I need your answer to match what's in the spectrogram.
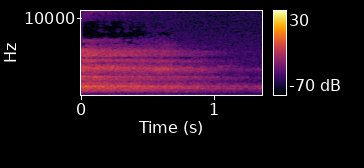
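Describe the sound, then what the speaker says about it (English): A slow, soft exhale through the mouth during a yoga breathing practice, one long close breath that gradually fades. "slowly breathing out of the mouth."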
